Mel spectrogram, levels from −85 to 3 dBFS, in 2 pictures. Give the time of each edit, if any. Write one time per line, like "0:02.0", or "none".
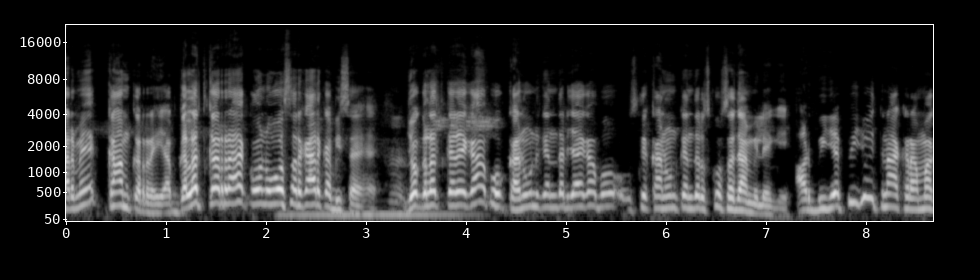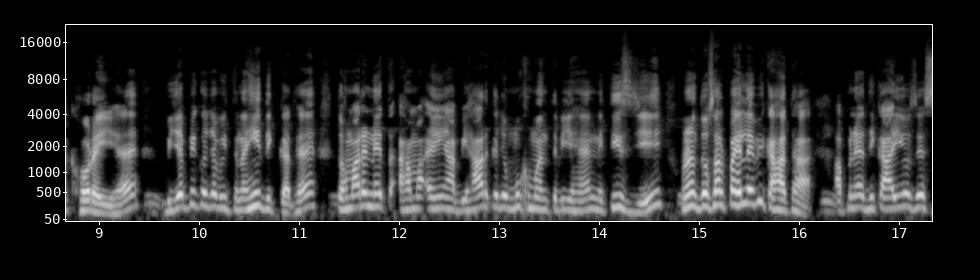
0:07.2

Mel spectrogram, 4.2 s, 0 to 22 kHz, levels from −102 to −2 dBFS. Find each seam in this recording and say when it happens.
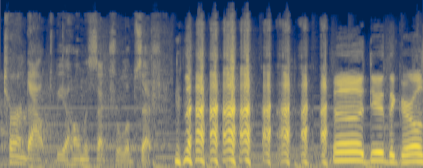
0:01.6
0:03.3

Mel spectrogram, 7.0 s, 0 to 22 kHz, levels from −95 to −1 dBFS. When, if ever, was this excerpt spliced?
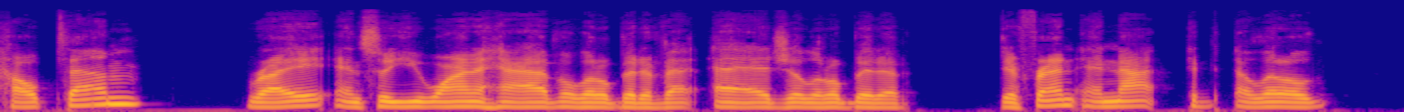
none

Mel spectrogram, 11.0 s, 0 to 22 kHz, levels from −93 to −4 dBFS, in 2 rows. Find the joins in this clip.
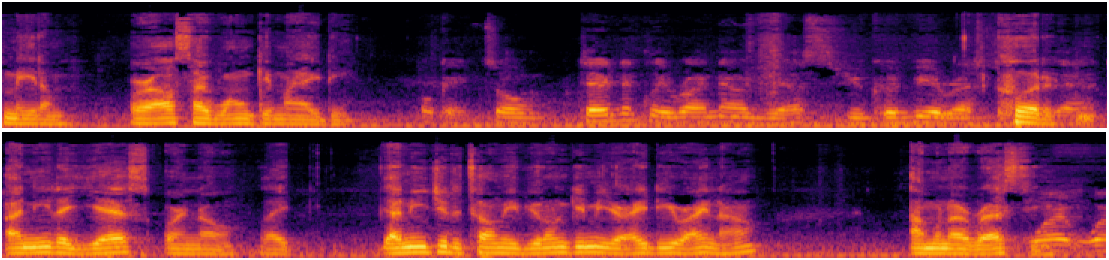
none

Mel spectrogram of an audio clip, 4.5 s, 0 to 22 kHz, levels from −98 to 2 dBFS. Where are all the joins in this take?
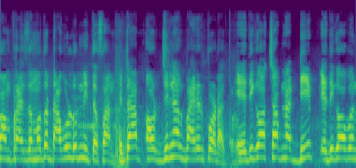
0:01.4
0:02.9

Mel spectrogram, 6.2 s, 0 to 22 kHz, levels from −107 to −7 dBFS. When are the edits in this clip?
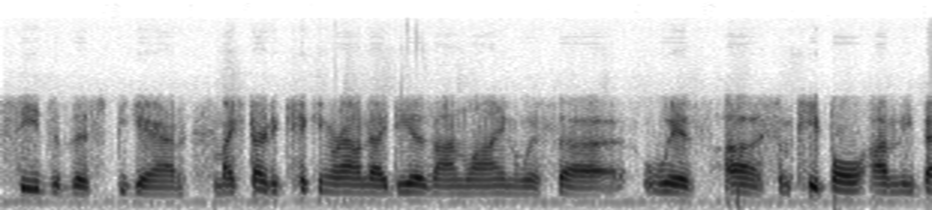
0:01.4
0:04.7

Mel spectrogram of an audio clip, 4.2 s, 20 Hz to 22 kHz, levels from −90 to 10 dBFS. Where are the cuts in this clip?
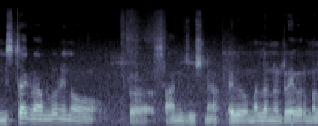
0:03.0

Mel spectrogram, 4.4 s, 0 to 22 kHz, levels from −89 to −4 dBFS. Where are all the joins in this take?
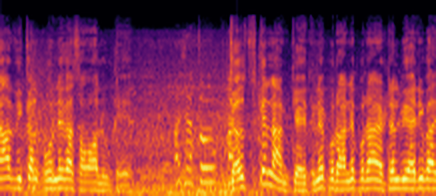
none

